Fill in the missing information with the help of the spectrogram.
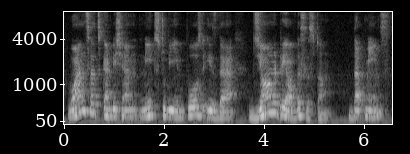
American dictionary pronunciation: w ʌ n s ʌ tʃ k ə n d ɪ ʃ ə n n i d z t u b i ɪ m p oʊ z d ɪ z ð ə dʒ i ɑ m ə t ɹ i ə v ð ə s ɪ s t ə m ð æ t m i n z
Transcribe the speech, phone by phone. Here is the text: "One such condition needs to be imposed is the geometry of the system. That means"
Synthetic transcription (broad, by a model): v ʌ n s ʌ tʃ k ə n d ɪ ʃ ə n n i d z t u b i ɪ m p oʊ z d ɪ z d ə dʒ i ɑ m ə t ɹ i ə v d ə s ɪ s t ə m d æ t m i n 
